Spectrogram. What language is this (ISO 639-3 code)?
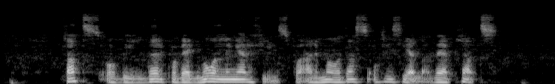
swe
